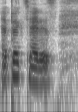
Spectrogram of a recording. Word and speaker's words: Epictetus: I've heard that pronounced so many different ways, but that is how I say it, Epictetus.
